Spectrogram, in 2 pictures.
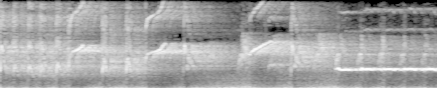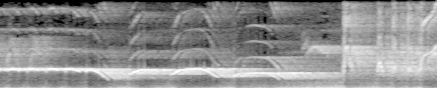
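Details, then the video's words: Song of a white-rumped shama played to build the nerve of young fighting males: quick upslurred whistles, then a long steady whistle dropping into looping bouncy notes, ending with high bright phrases; faint low hum behind. "Murai Batu Fighter - Suara Ini Melatih Mental Fighter Murai Muda"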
